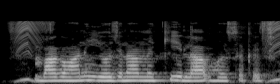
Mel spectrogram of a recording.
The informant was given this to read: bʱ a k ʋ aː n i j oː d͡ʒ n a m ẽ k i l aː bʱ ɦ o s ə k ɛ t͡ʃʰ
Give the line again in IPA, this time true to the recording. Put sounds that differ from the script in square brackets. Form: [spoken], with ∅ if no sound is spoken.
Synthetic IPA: bʱ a [ɡ] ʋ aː n i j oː d͡ʒ n a m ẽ k i l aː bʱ ɦ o s ə k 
